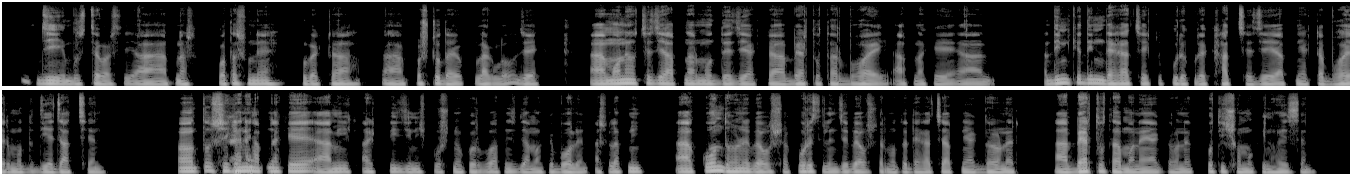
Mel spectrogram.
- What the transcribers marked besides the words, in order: tapping
- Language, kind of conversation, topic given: Bengali, advice, আমি ব্যর্থতার পর আবার চেষ্টা করার সাহস কীভাবে জোগাড় করব?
